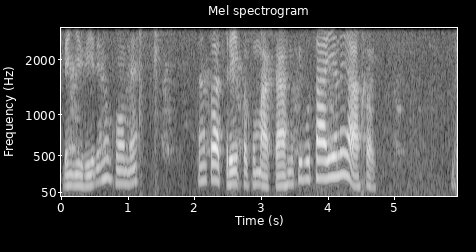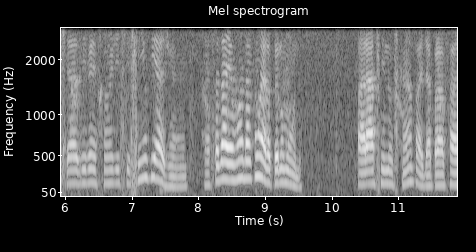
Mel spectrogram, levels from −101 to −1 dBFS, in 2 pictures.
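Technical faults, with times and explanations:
Throughout, aliasing: energy stops abruptly at 3 kHz, which fits a drop to a 6 kHz rate without anti-alias filtering, so higher content folds back as unrelated tones about 20 dB down, sounding gritty and metallic; a spectrogram shows mirrored streaks crowding a hard 3 kHz ceiling.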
